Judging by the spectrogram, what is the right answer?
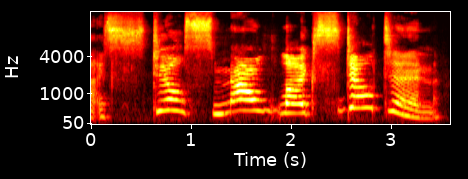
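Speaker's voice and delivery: slow, high, loud wail; drawn-out mock anguish; dismayed outburst. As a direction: cry out in comic despair. Discovers shirt still stinks.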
